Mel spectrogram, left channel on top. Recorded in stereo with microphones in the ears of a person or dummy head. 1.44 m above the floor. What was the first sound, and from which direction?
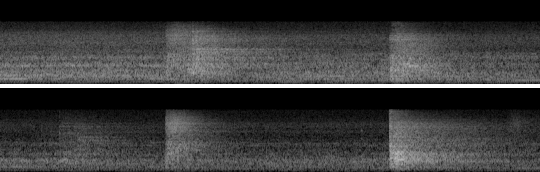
A gunshot, 20° right (ahead or behind).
